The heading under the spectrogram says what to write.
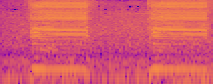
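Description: mobile phone vibrating

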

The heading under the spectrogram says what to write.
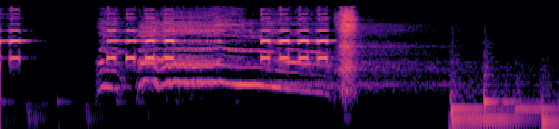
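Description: alarm clock ringing

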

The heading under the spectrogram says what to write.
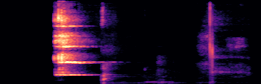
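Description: wine glasses clinking

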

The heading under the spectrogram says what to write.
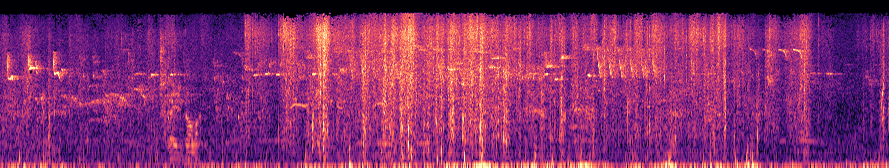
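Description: footsteps walking outdoors

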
